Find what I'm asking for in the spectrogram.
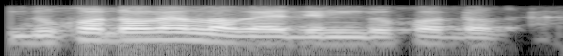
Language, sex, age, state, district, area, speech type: Assamese, male, 30-45, Assam, Sonitpur, rural, conversation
